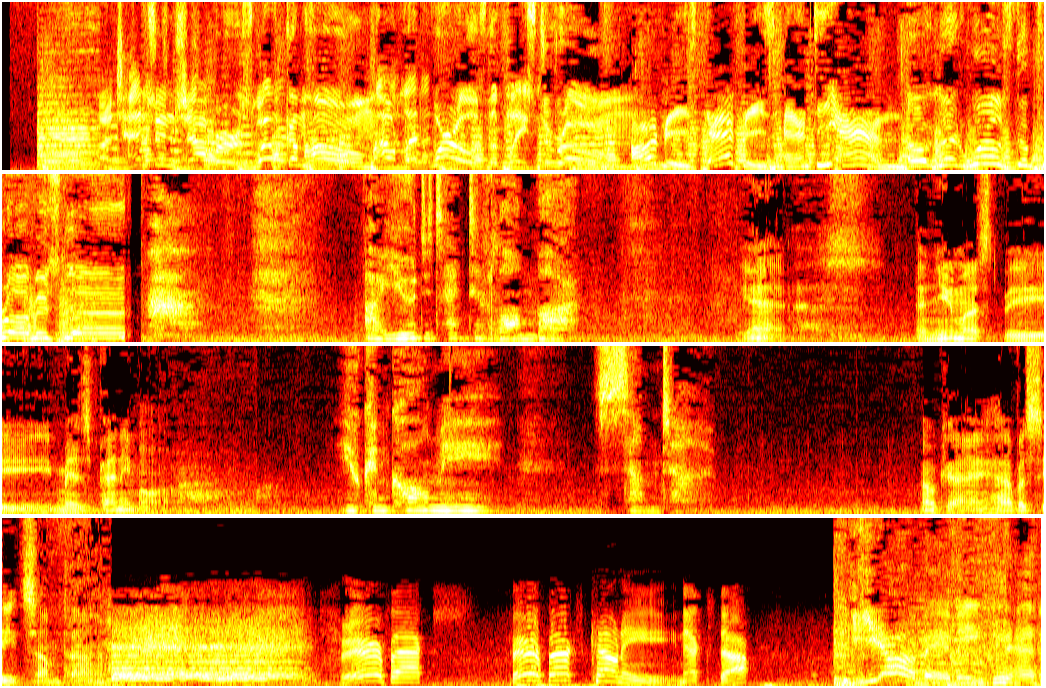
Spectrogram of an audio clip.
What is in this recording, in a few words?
VOICE CHARACTERS; on camera demo reels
